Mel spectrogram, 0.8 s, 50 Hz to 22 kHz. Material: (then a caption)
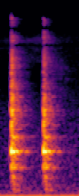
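Wood. A wooden didgeridoo, made from a gum tree hollowed out by termites, is knocked three times to show it is hollow, the way makers knock on a tree to check. Each knock gives a short, hollow, woody tone ringing around 950 Hz that fades within about a tenth of a second, and the last knock is cut off at the end. A steady low hum runs underneath, and the didgeridoo sounds hollow.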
